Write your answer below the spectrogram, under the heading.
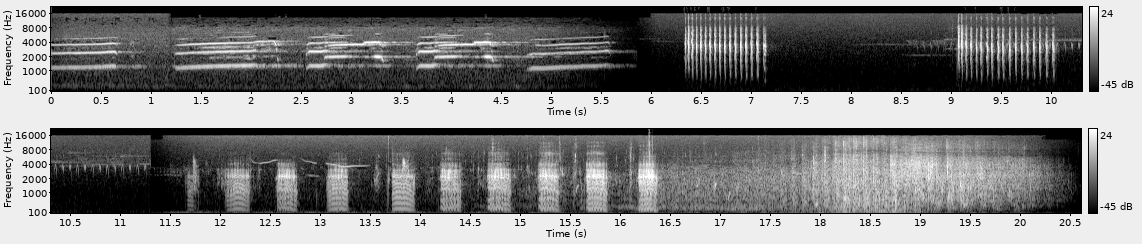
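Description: A series of bird calls: a bald eagle's thin, high chittering whistles, then a belted kingfisher's harsh bursts and rapid rattling, ending with a canvasback duck's rough, breathy calls. No talking.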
